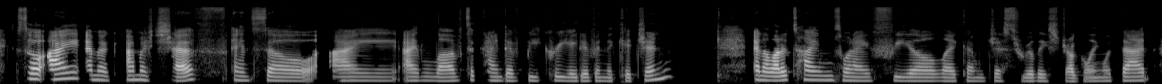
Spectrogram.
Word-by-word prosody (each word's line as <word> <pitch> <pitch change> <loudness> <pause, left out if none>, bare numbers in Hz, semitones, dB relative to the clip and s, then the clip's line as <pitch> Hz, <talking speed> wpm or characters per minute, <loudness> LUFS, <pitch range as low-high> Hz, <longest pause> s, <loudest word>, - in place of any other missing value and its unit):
So 250 -2 +5
I 260 +5 +9
am 220 - +1
a 205 -2 0 0.2
I'm 210 +1 +2
a 210 - -3
chef, 190 +5 +1
and 190 -2 -5
so 175 -3 0 0.2
I 175 - -1
I 180 - +4
love 175 -1 -2
to 205 - -6
kind 180 -3 -7
of 170 -1 -4
be 180 -1 -9
creative 165 -2 -6
in 165 - -8
the 155 - -9
kitchen. 205 - -4 0.8
And 215 -2 +5
a 190 - +5
lotta 185 +2 +8
times 205 -2 -1
when 185 -1 -1
I 170 -1 -4
feel 170 -1 -4
like 160 0 -5
I'm 160 -1 -9
just 160 0 -9
really 155 0 -5
struggling 150 +1 -5
with 165 +1 -10
that, 180 0 +1
175 Hz, 175 wpm, -24 LUFS, 165-200 Hz, 0.8 s, I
